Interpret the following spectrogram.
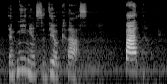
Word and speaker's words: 班: It's not 课 This one we pronounce the 班 The meaning is still class. 班班 still class.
